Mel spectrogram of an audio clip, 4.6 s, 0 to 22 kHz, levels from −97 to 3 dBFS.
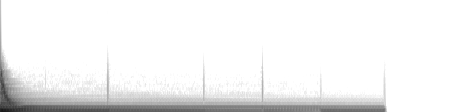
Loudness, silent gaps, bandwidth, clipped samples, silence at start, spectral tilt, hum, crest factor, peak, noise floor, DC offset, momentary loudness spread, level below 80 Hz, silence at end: -29 LUFS; none; 1.7 kHz; under 0.1%; 0 s; -9.5 dB/octave; none; 24 dB; -2 dBFS; -46 dBFS; under 0.1%; 20 LU; -28 dBFS; 0.75 s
